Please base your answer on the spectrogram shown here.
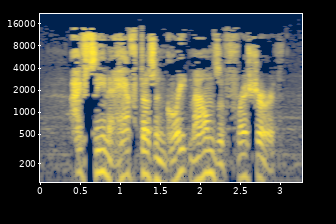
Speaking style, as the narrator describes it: Warner said in a whisper

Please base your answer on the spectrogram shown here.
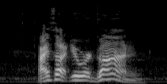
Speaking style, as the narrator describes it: Harry shouted

